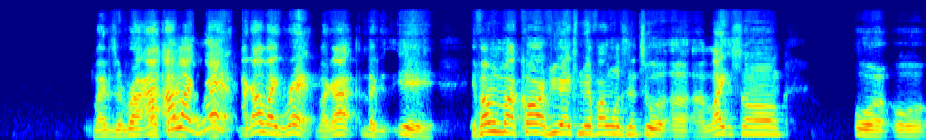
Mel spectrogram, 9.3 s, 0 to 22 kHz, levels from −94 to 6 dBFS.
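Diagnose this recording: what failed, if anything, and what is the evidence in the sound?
Nothing failed here, and no stage of the chain leaves an audible fault in this speech recording. There is no evidence in the sound that points to a breakdown anywhere.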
